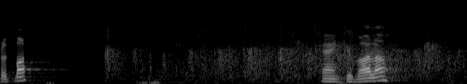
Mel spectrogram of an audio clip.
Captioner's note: applause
